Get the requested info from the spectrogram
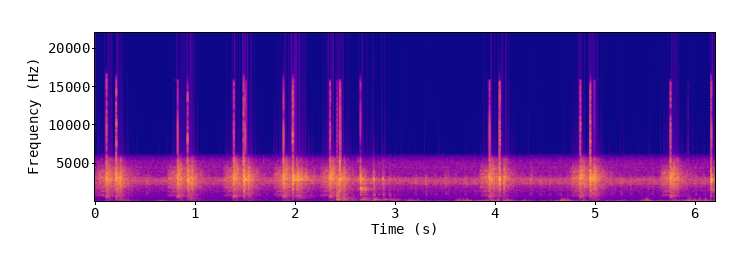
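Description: Airsoft M4A1 carbine firing single shots on semi-auto: a run of sharp clicks, some in quick pairs, about one every half second to second, with a pause of about a second and a half in the middle.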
